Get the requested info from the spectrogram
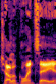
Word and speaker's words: Chapecoense: Look, Chapecoense, is that how you say it? – That's right, Chapecoense.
